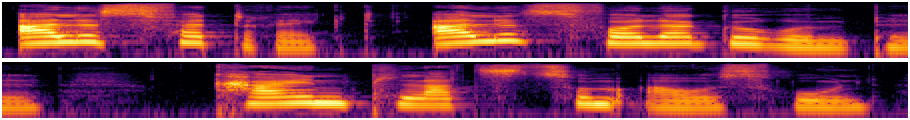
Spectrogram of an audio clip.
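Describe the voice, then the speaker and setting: A woman's voice: fairly high pitch, lively intonation, a little slow, smooth, no room sound, clean studio sound, pitched above the performer's own voice. A woman voicing an ordinary man who panics and frantically calls out for help to tidy his house, in a spoken story. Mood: alarmed. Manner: frantic exclamations, calling for help.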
